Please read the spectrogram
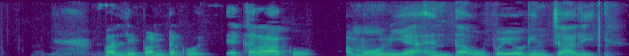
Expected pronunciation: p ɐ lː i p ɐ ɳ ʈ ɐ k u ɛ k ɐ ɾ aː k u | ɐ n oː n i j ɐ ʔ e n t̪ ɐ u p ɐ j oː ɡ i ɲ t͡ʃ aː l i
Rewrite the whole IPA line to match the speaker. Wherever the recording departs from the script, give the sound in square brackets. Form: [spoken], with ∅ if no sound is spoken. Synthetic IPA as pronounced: p ɐ lː i p ɐ ɳ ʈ ɐ k u ɛ k ɐ ɾ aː k u | ɐ [m] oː n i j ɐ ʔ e n t̪ ɐ u p ɐ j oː ɡ i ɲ t͡ʃ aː l i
